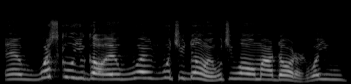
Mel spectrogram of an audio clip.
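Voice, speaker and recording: A man's voice: very high voice, brisk, clean tone, no echo, voice pushed up. A man acting out a protective father firing suspicious questions at his daughter's date. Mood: interrogating.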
